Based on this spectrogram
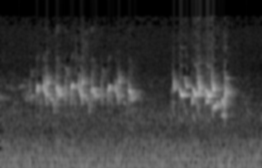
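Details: An untrained bulbul in early song utters a rolling warbled phrase of linked notes, falls quiet briefly, then returns with a louder, denser flourish.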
